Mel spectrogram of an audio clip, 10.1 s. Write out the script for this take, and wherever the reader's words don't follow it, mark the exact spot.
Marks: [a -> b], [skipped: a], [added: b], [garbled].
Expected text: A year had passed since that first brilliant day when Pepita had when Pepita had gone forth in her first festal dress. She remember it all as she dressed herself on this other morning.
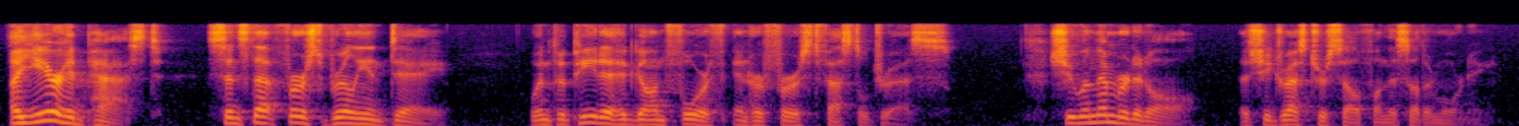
A year had passed since that first brilliant day when Pepita had [skipped: when Pepita had] gone forth in her first festal dress. She [remember -> remembered] it all as she dressed herself on this other morning.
